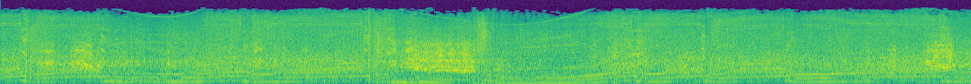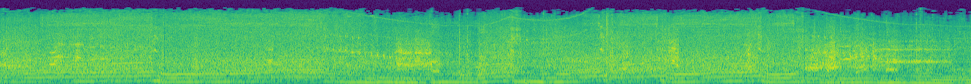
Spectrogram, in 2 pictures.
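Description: Tyres screech on tarmac in the corners.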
